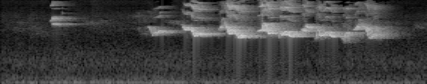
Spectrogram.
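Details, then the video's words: Ultramarine grosbeak song: brief high notes, then a lively run of quick, sweet warbled notes that slur down and up for about two seconds before fading out. "Reinamora cantando ( Azulao cantoria)"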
